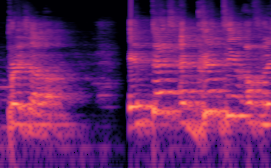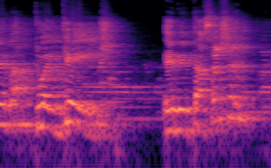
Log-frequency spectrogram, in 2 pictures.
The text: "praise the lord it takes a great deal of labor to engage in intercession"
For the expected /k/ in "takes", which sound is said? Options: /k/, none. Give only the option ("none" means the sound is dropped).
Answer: /k/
